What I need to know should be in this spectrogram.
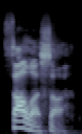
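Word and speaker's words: θάλασσα: Let's try reading it. Thalassa. Again, tha-las-sa. And one more time, thalassa.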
